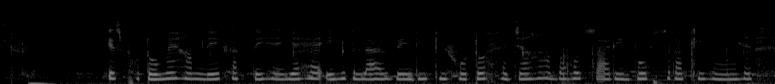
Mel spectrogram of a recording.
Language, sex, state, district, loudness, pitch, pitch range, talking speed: Hindi, female, Uttar Pradesh, Hamirpur, -44 LUFS, 255 Hz, 245-265 Hz, 155 wpm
